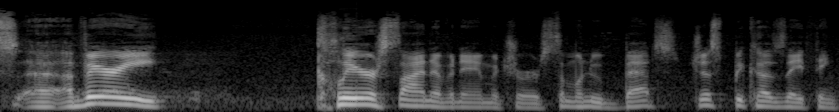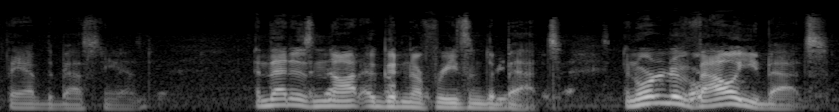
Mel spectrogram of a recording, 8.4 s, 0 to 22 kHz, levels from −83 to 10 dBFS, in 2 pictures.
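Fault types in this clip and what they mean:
Echo leak: A delayed copy of the speech returns about a quarter second later, likely from a speakerphone whose echo canceller let sound through.
Zipper noise: From 4.78 to 6.32 s, the level moves about 10 dB in 3 dB steps, roughly three per second, each step clicking audibly.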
